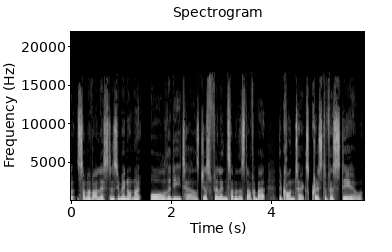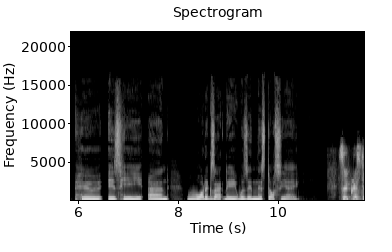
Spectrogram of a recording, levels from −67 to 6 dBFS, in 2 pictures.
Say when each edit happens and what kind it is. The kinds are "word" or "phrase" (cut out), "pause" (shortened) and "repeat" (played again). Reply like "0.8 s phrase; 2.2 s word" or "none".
none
